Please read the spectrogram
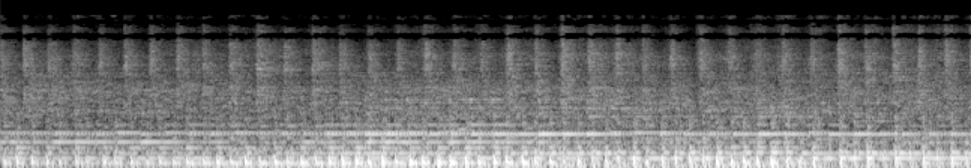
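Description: Southern lion dance percussion: a fast, even roll on the big lion drum, with gong and cymbals ringing steadily underneath.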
